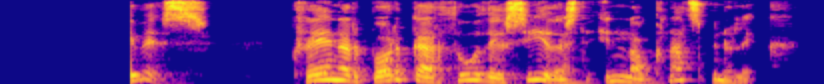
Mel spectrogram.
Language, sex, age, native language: Icelandic, male, 30-39, Icelandic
